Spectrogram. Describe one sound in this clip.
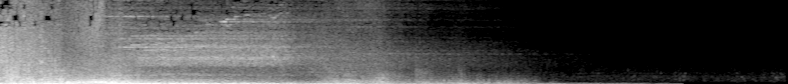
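A triumphant game fanfare swells and then fades to silence.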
